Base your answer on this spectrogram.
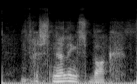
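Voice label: "versnellingsbak", Dutch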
